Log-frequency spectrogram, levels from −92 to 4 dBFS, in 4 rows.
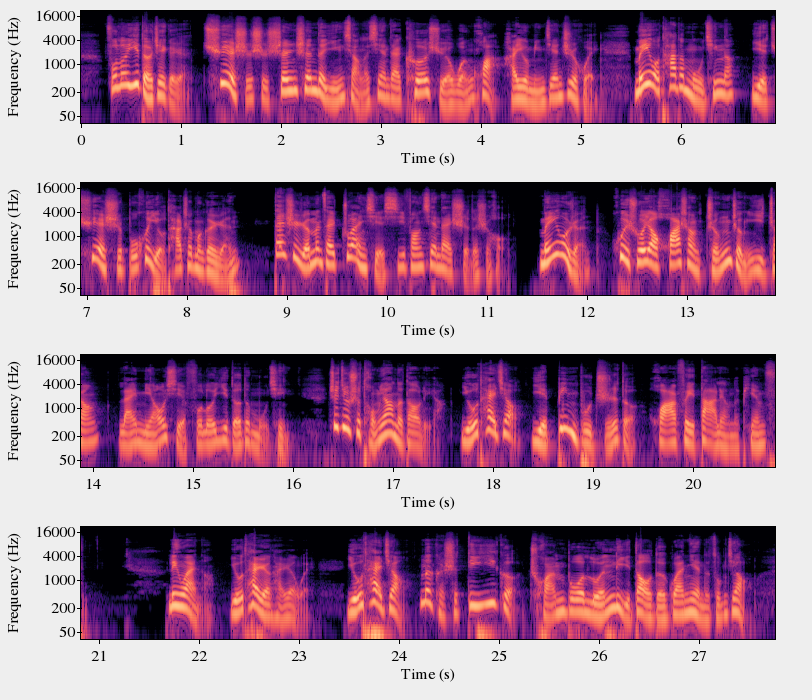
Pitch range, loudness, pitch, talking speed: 130-215 Hz, -18 LUFS, 160 Hz, 295 characters per minute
